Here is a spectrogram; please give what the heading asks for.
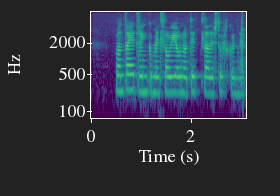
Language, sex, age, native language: Icelandic, female, 12, Icelandic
